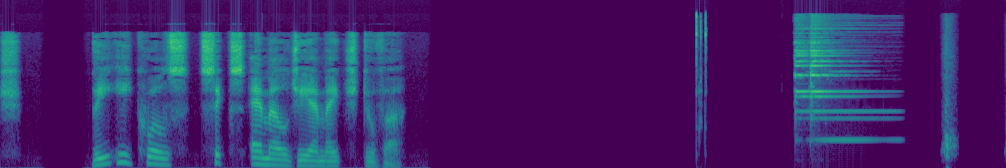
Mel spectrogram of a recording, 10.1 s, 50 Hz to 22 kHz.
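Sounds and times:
notification bell ding: 8.0 - 9.1.

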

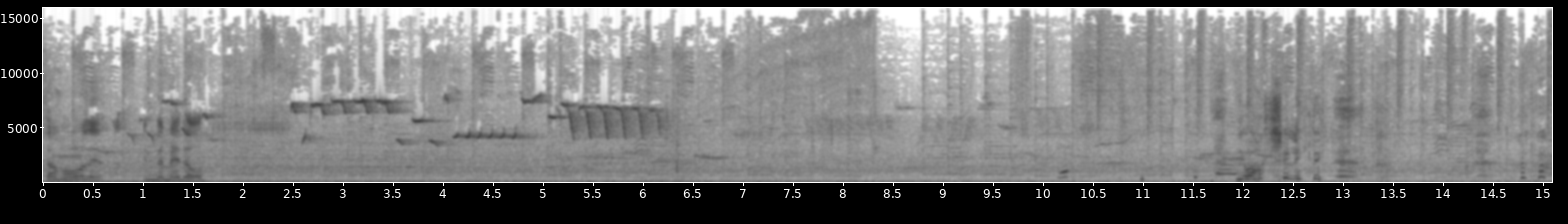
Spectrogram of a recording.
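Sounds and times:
songbirds chirping and trilling: 0.0 - 15.0
steady low rumble: 0.0 - 15.0.

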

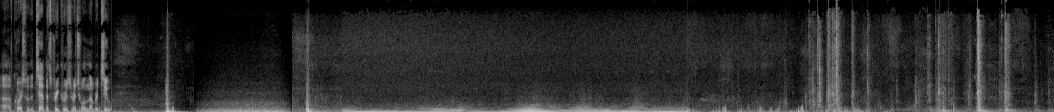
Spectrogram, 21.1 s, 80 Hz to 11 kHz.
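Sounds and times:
car road rumble: 2.6 - 13.8
low held music chord: 6.6 - 13.8.

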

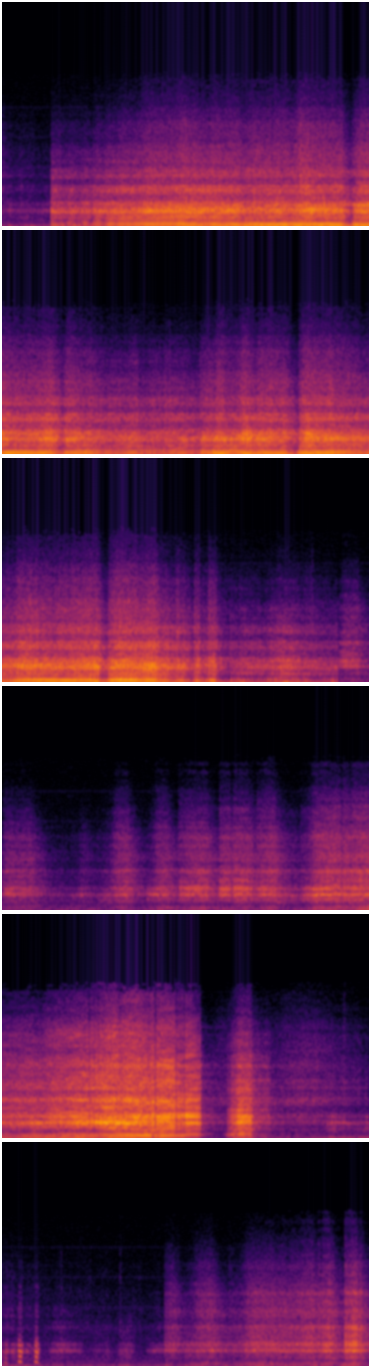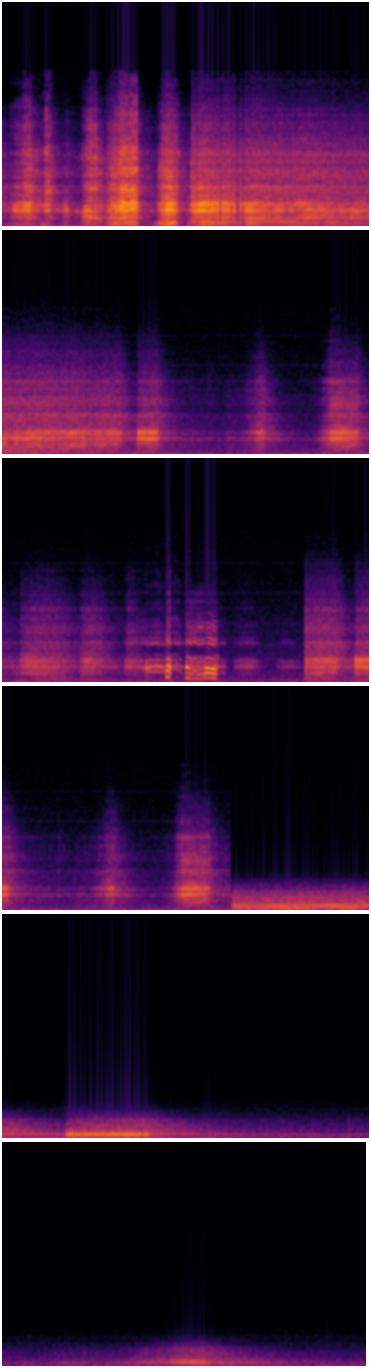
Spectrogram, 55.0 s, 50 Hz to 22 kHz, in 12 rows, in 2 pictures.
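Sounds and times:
two-stroke motorcycle revving past: 0.5 - 23.4, 25.0 - 39.5, 40.5 - 44.2
dirt bike engine revving hard: 0.6 - 14.4, 15.0 - 23.4, 25.0 - 34.3, 35.1 - 39.5, 40.5 - 41.7, 42.4 - 44.2.

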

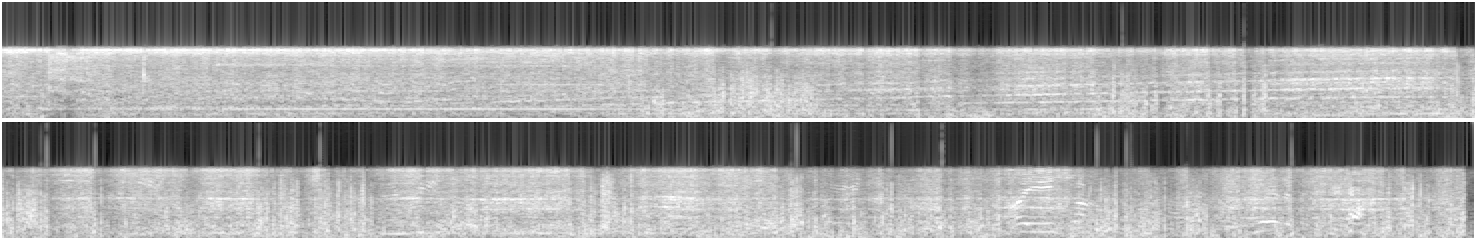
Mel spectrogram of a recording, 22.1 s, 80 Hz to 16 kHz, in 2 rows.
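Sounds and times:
ride drive humming and whining: 0.0 - 22.0
rushing noise: 0.0 - 22.0.

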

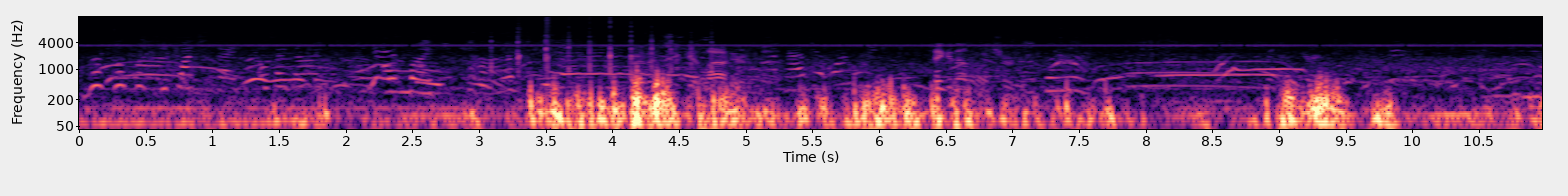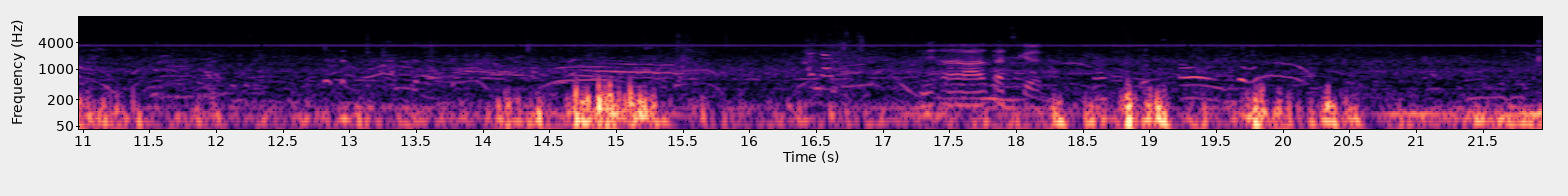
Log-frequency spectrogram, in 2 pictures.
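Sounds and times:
onlookers exclaiming: 0.0 - 5.6, 7.0 - 17.3, 18.2 - 21.9
faint high whine: 3.7 - 21.9.

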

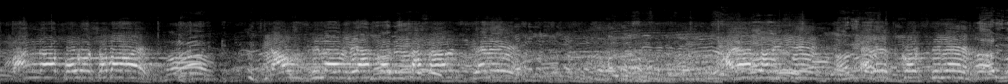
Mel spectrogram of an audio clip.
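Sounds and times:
crowd chatter: 0.0 - 10.0
men talking over one another: 0.0 - 10.0.

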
